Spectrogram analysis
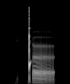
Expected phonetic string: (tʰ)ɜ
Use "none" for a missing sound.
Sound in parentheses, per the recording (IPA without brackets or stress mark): ǃ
